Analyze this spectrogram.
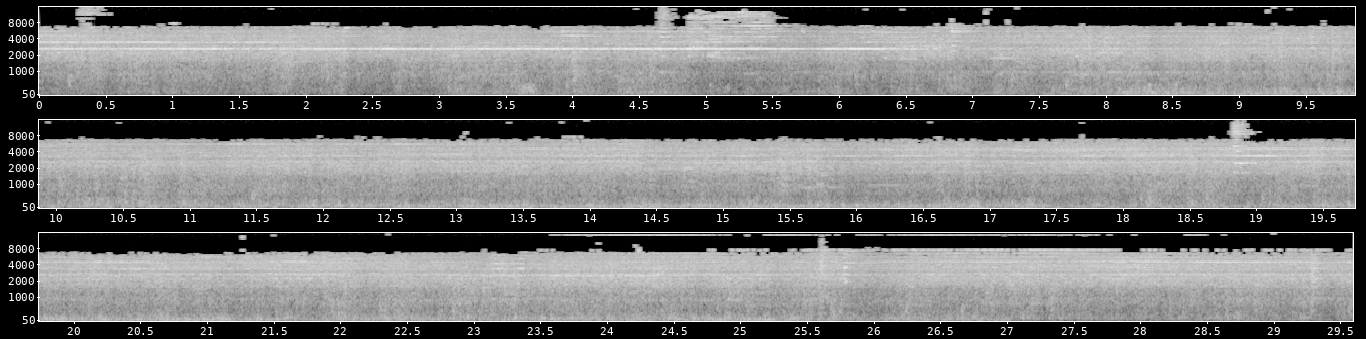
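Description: Loaded coal hopper cars of a CSX freight train rolling past with steady wheel-on-rail noise and clatter. A high, steady wheel squeal sounds for the first six seconds or so, then a heavier low rumble builds and holds until near the end.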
